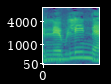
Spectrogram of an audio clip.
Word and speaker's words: neblina: De neblina. – De neblina, sí. – De nebul. – Neblina, se dice.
